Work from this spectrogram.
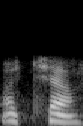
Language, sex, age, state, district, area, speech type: Hindi, female, 30-45, Bihar, Samastipur, rural, conversation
